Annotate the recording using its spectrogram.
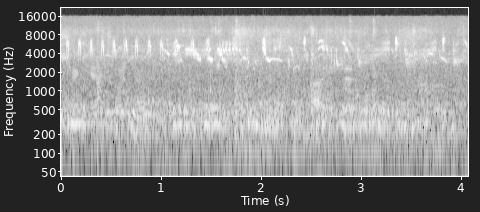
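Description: A mass of racing pigeons crated in a transport truck, cooing together in a steady low murmur, while small songbirds chirp and twitter in quick high notes over it.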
